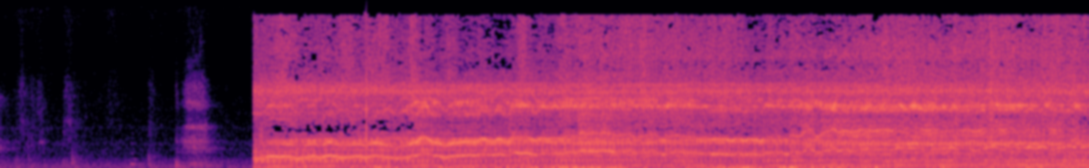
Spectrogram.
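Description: Near silence for about two and a half seconds. Then, suddenly, a battery-powered children's ride-on toy quad's electric motor whines, its pitch wavering up and down over a steady rushing noise.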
